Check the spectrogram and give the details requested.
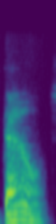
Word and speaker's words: doubt: pronounce the n or we say doubt we don't pronounce the b or we say damn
